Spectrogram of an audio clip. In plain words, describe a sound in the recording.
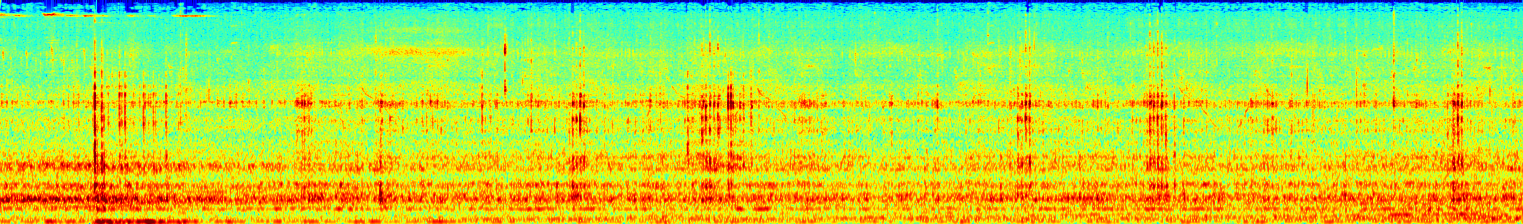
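Bicycle tyres bump over cracks in the pavement.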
